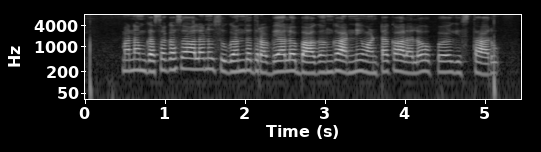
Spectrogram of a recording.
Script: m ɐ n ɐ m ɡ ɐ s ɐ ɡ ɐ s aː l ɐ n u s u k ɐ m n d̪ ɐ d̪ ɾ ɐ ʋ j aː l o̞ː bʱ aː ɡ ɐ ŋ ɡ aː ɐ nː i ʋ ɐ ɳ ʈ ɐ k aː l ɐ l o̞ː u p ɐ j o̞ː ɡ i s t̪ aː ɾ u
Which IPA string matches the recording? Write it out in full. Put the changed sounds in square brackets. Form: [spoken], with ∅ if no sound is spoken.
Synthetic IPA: m ɐ n ɐ m ɡ ɐ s ɐ ɡ ɐ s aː l ɐ n u s u [ɡ] ɐ [∅] n d̪ ɐ d̪ ɾ ɐ ʋ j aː l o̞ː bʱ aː ɡ ɐ ŋ ɡ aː ɐ nː i ʋ ɐ ɳ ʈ ɐ k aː l ɐ l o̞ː u p ɐ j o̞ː ɡ i s t̪ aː ɾ u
